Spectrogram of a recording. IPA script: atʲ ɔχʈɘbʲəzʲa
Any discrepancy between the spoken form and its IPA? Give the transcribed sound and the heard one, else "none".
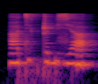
χ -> k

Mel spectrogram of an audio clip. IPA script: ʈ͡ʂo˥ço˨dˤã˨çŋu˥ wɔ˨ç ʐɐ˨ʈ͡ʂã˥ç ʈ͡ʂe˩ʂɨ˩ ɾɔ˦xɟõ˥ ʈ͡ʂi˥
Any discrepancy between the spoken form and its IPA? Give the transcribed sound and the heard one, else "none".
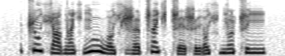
x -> ç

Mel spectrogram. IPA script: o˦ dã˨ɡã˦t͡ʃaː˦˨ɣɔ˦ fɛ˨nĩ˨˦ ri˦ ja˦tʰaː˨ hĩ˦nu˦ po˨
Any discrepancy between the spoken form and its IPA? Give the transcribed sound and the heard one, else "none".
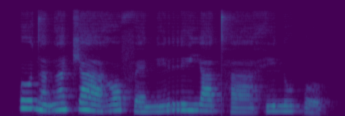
none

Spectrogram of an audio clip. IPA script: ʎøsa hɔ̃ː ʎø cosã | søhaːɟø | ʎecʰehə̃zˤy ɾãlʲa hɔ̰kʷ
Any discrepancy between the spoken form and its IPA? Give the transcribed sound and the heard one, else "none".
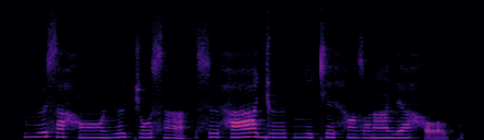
none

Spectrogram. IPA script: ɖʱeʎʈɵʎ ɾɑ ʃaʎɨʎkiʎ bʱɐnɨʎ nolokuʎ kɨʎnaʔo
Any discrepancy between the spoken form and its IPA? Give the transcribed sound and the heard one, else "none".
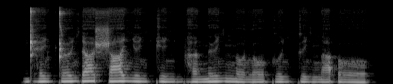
ɑ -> ɐ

